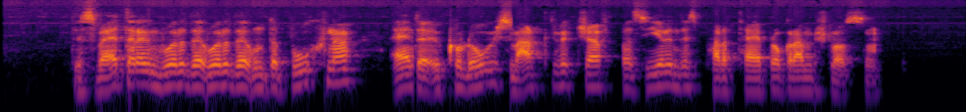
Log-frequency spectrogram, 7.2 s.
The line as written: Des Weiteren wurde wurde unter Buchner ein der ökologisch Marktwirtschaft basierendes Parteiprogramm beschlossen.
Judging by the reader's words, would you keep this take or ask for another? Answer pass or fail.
pass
